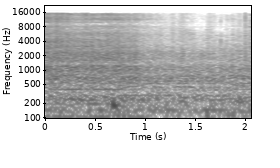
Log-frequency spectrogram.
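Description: Steady hiss with a low rumble from a steamer pot on the boil, easing slightly toward the end.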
